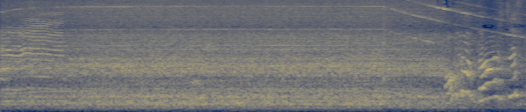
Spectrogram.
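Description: A Revair reverse-air hair dryer runs loudly and steadily, a harsh close vacuum-like roar that holds throughout, with a brief rustle near the end.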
